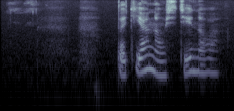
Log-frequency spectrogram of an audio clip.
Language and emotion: Russian, neutral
